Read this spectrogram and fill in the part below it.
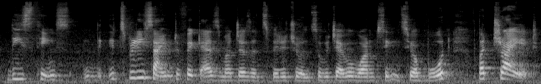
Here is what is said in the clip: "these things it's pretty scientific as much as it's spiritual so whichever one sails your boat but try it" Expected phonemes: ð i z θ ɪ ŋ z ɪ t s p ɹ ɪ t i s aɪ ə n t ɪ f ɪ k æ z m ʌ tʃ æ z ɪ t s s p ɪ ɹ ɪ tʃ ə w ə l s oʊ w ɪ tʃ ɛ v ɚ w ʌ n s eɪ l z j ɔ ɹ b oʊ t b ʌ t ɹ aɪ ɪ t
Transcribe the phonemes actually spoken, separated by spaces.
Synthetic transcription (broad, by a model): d i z t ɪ ŋ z ɪ t s p ɹ ɪ t i s aɪ ə n t ɪ f ɪ k æ z m ʌ tʃ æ z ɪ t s s p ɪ ɹ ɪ tʃ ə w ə l s oʊ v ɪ tʃ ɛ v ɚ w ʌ n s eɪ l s j ɔ ɹ b oʊ t b ʌ t ɹ aɪ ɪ t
